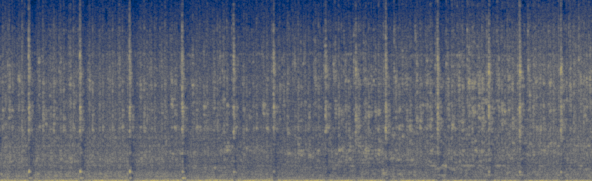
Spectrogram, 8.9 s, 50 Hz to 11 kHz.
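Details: 1994 Ford F-150 302 EFI V8, desmogged, about 5k miles on a fresh rebuild, Lunati Voodoo cam, Pro Comp roller rockers, headers: steady idle with irregular sharp ticks or pops about every second, strongest from the air intake; owner suspects IACV, intake port seal or poor fuel.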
